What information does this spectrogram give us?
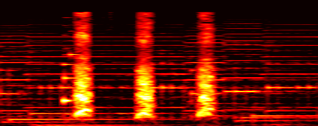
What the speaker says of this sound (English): Oh, angry doggy.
